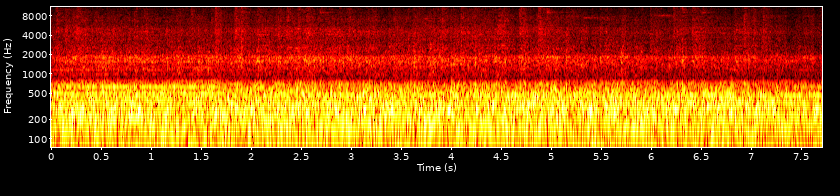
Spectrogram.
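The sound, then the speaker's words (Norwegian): A train rolls steadily along the rails with a constant low rumble and a faint clickety-clack, with no voices. “Den genuine reiseopplevelsen vi kan få når vi sitter på et tog sammen med folk i deres egen lokale hverdag, kan være det vi kommer til å sette aller mest pris på.”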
